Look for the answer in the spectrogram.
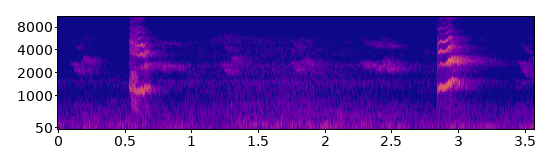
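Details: Small cockatiel walking for the first time: two loud, rasping, harmonic-rich squawks about two seconds apart, with soft, repeated chirps filling the gap between them in a quiet room.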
